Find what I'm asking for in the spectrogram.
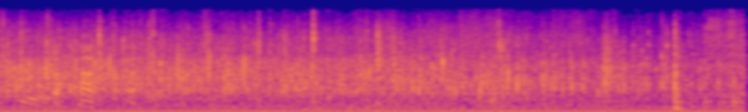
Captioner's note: audience cheering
